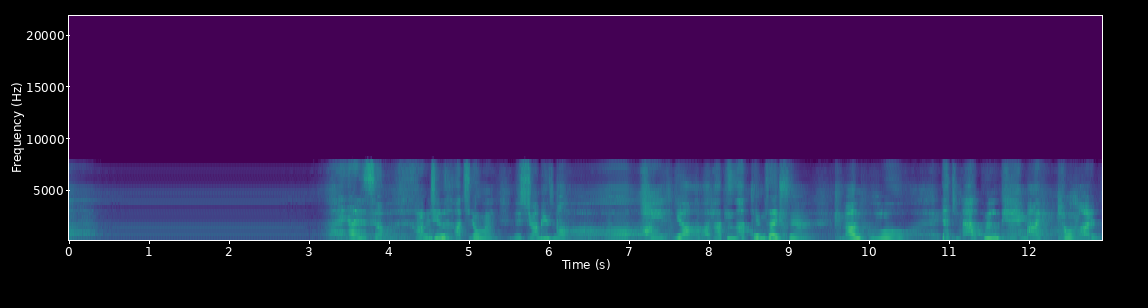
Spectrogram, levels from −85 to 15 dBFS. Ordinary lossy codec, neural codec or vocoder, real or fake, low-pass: none; codec, 16 kHz, about 1 kbps, DyCAST, with the encoder's durations; fake; none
